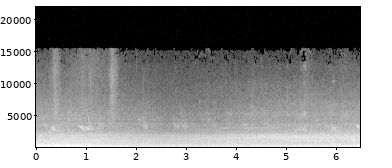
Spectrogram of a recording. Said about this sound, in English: We live on Lakeshore Drive, lots of people, lots of traffic, beautiful view, and lots of traffic. You can hear some trucks, truck driving by.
